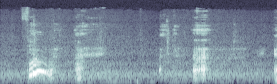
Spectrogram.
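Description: A woman's short wordless vocal sounds, three brief bursts. The loudest comes about half a second in, with a pitch that bends up and down. There is a small tick between the bursts.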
